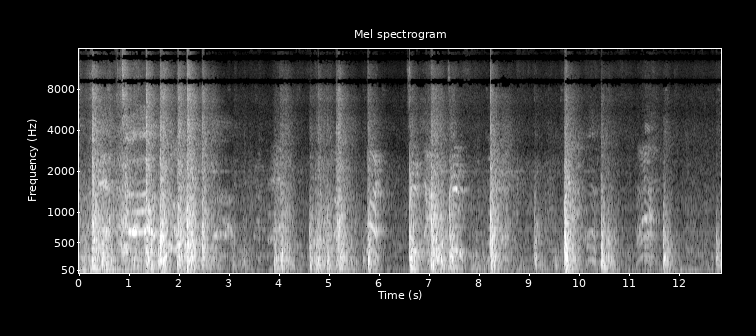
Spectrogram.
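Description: Wrestlers' bodies hitting the canvas mat of a wrestling ring in a series of sharp thuds and slams, spaced irregularly, with grunting voices between the impacts.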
